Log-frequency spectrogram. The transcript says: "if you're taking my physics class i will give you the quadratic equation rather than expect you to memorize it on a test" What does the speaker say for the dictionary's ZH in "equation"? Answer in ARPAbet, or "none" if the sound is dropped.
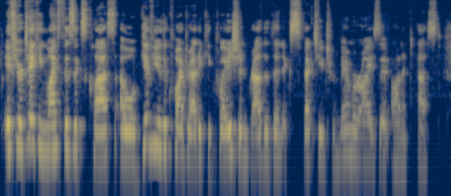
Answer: ZH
